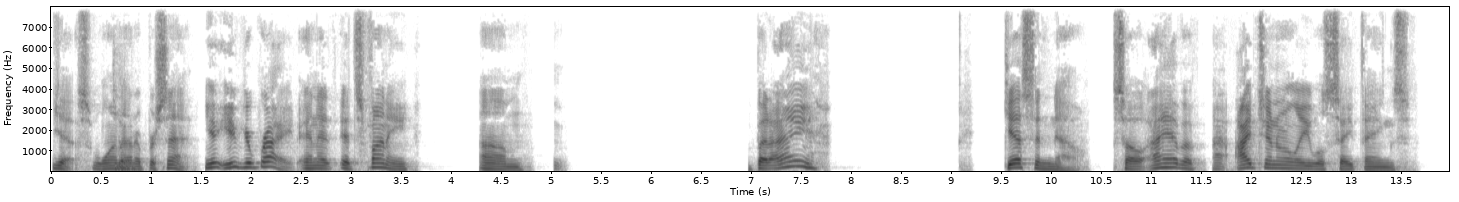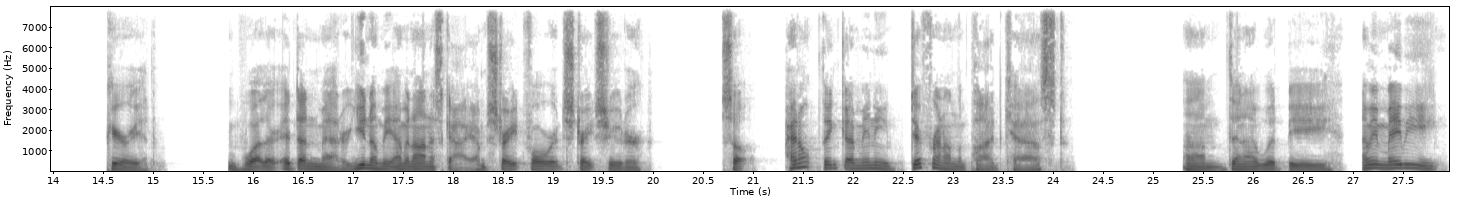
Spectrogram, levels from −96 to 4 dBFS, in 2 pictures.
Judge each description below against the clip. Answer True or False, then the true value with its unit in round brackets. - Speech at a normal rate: False (130 wpm)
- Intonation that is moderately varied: False (5.9 semitones)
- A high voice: False (125 Hz)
